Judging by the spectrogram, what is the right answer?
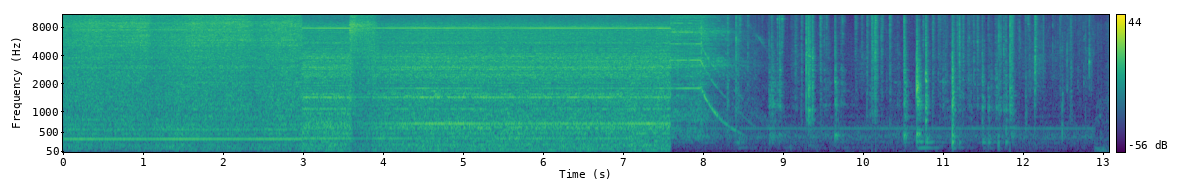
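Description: Sandblast cabinet in use: a loud, steady hiss from the blast gun with the cabinet's vacuum motor running. The hiss cuts off about seven and a half seconds in, a motor then spins down with a falling whine, and scattered light clicks and knocks follow.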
